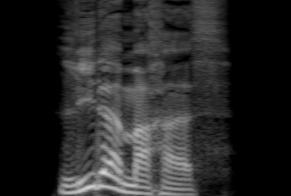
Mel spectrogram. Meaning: genitive singular of Liedermacher
- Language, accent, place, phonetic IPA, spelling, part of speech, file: German, Germany, Berlin, [ˈliːdɐˌmaxɐs], Liedermachers, noun, De-Liedermachers.ogg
